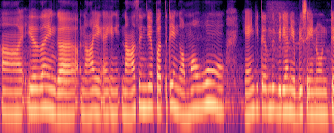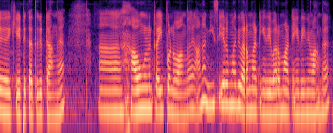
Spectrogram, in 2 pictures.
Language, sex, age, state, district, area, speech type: Tamil, female, 18-30, Tamil Nadu, Perambalur, rural, spontaneous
